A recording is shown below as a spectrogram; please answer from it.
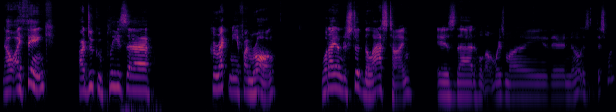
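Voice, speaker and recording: Speaking slowly in a bright, forceful voice on the high side, this streamer is learning to code. He grew up with Dutch and Turkish as first languages, and his casual talk rambles as he responds to chat questions along the way.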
